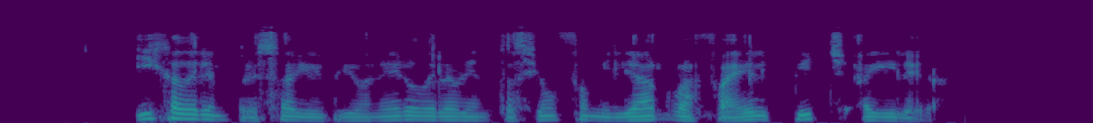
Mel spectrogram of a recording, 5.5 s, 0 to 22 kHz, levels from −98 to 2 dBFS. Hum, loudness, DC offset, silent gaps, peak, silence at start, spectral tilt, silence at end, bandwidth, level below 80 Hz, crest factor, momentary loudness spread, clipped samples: none; -54 LUFS; under 0.1%; 3.91-3.97 s; -34 dBFS; 0.7 s; -5 dB/octave; 0.75 s; 9 kHz; -88 dBFS; 22 dB; 7 LU; under 0.1%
